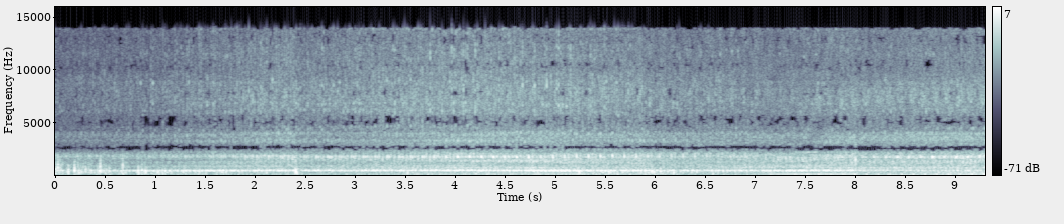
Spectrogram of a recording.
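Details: Engine just after start-up: even, steady idle with a constant mid-pitched hum and no knocks, ticks or other noise; normal idle.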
